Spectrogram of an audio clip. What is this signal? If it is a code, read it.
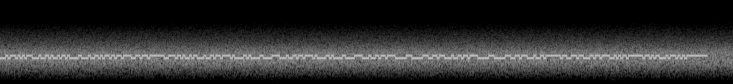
RTTY (45.45 baud, 170 Hz shift), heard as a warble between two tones, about 1360 Hz centre, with radio static and a narrow filter. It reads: … DE F0CD 339 339 550 550 WA4JHY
